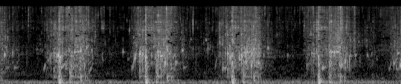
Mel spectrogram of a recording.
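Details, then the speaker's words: Hydraulic ram pump after the sticky waste valve's off-center washer was replaced, running at about 30 PSI; a regular slap-and-splash cycle a bit over once a second, even, with water rushing between beats, normal cycling. "so this is the distance this piston travels so you can see this pump working pump operating at about 30 PSI"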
